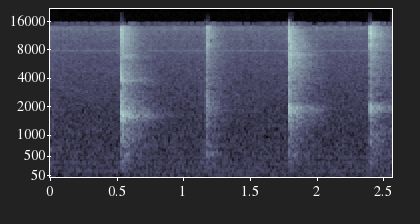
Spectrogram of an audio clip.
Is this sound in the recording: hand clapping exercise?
yes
